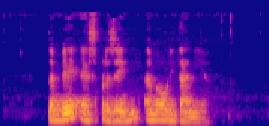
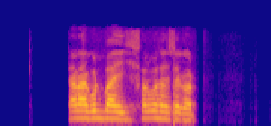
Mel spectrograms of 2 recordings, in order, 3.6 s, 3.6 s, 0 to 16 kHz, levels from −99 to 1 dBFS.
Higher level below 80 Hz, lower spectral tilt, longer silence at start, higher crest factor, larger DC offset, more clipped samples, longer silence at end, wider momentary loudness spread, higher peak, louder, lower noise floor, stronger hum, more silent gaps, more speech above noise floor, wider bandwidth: about the same, -62 dBFS vs -60 dBFS; about the same, -6.5 dB/octave vs -6.5 dB/octave; second, 0.65 s vs 0.9 s; about the same, 22 dB vs 20 dB; neither; neither; second, 0.85 s vs 1.05 s; about the same, 10 LU vs 9 LU; about the same, -4 dBFS vs -2 dBFS; second, -24 LUFS vs -19 LUFS; about the same, -78 dBFS vs -79 dBFS; neither; neither; second, 55 dB vs 60 dB; first, 11.5 kHz vs 7.6 kHz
